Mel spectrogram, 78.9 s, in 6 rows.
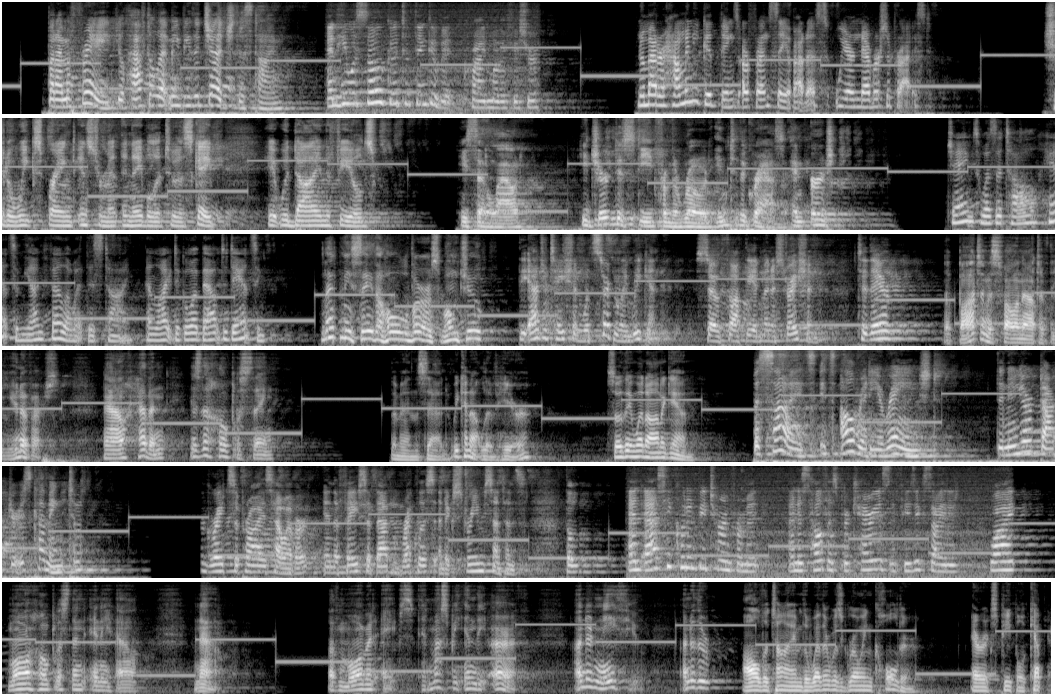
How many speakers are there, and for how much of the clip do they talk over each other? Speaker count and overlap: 10, no overlap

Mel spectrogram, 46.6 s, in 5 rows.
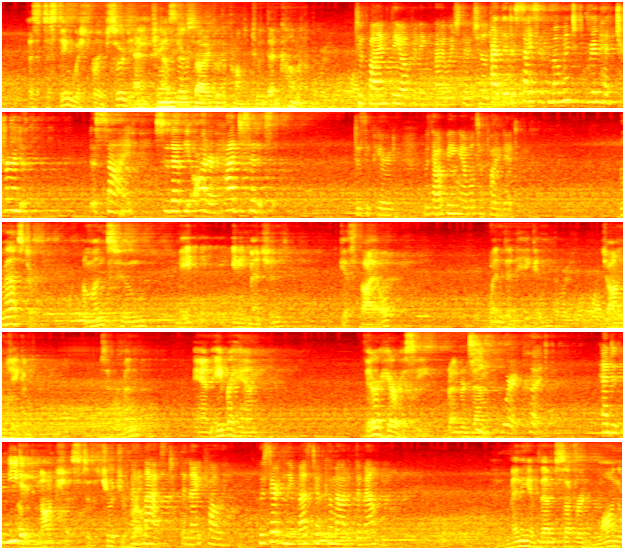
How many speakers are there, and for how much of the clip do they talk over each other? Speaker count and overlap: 4, about 5%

